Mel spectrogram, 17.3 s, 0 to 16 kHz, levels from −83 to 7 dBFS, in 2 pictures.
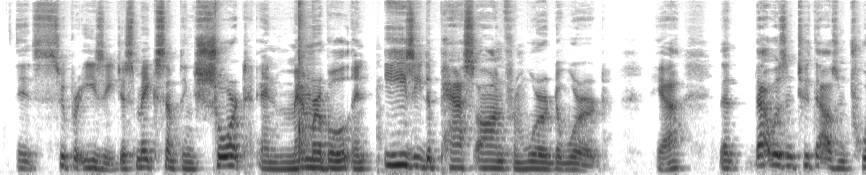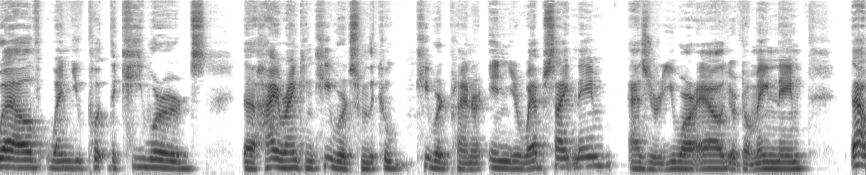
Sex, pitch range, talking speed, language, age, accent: male, 140-175 Hz, 165 wpm, English, 30-49, American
